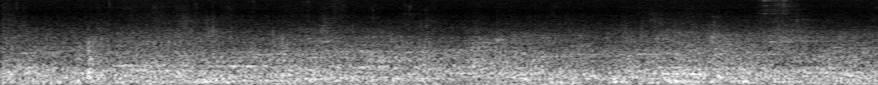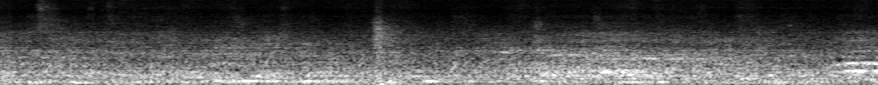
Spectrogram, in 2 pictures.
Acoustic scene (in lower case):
crowded indoor space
